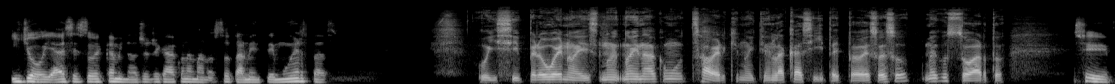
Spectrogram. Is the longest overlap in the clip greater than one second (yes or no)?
no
